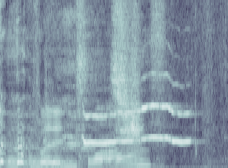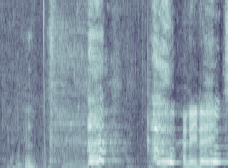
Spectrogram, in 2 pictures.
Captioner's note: laughing in hysterics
